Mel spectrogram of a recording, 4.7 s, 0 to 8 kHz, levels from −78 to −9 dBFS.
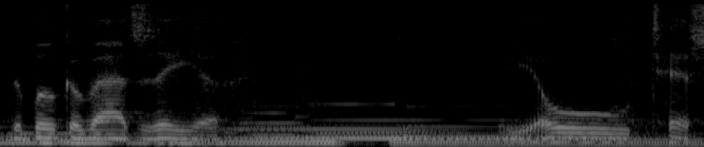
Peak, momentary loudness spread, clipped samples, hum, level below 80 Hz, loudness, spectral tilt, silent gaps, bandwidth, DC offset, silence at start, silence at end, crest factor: -30 dBFS; 7 LU; under 0.1%; none; -56 dBFS; -48 LUFS; -6.5 dB/octave; none; 7.6 kHz; under 0.1%; 0 s; 0 s; 16 dB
